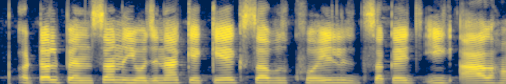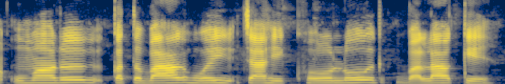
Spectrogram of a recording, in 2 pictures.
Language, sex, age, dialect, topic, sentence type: Maithili, female, 18-24, Bajjika, banking, question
